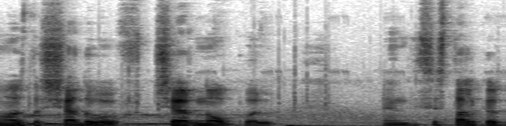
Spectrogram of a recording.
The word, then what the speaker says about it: Chornobyl: 1 was the shadow of Chernobyl, and this is S.T.A.L.K.E.R. 2 Heart of Chornobyl, which is the Ukrainian pronunciation.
